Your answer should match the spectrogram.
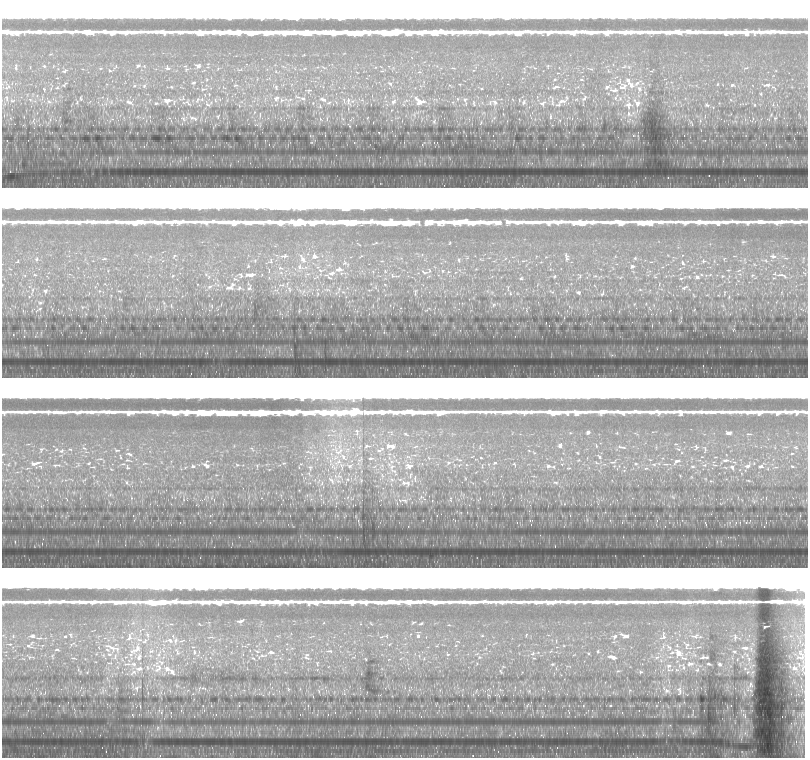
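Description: Electric pottery wheel motor running with a steady whine, rising in pitch in the first second as the wheel speeds up, then holding at a constant speed while a bowl is trimmed on it.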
